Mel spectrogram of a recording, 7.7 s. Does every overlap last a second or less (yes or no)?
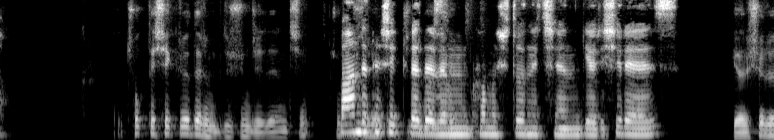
no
